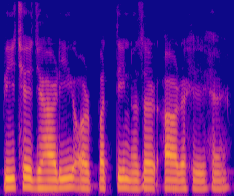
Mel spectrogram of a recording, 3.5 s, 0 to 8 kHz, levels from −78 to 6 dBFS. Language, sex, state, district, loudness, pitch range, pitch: Hindi, male, Sikkim, Gangtok, -17 LUFS, 125-135 Hz, 130 Hz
